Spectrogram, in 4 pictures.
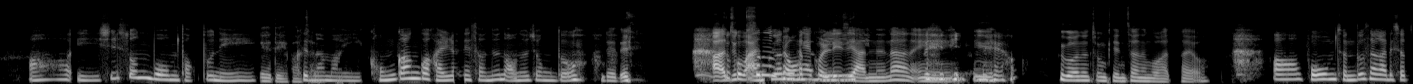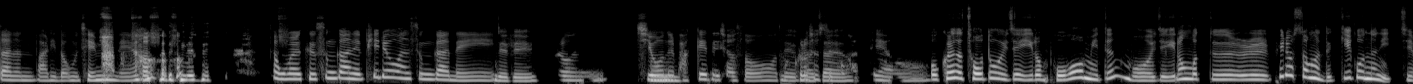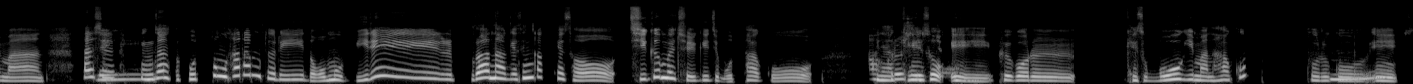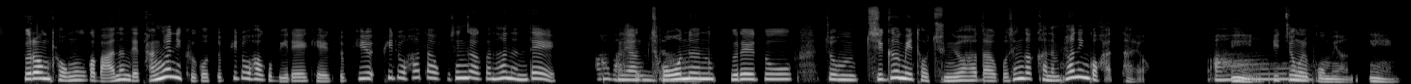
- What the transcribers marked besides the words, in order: laughing while speaking: "네네"; laugh; laughing while speaking: "네 있네요"; tapping; laugh; laughing while speaking: "재미있네요"; laugh; other background noise
- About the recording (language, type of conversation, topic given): Korean, podcast, 돈을 어디에 먼저 써야 할지 우선순위는 어떻게 정하나요?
